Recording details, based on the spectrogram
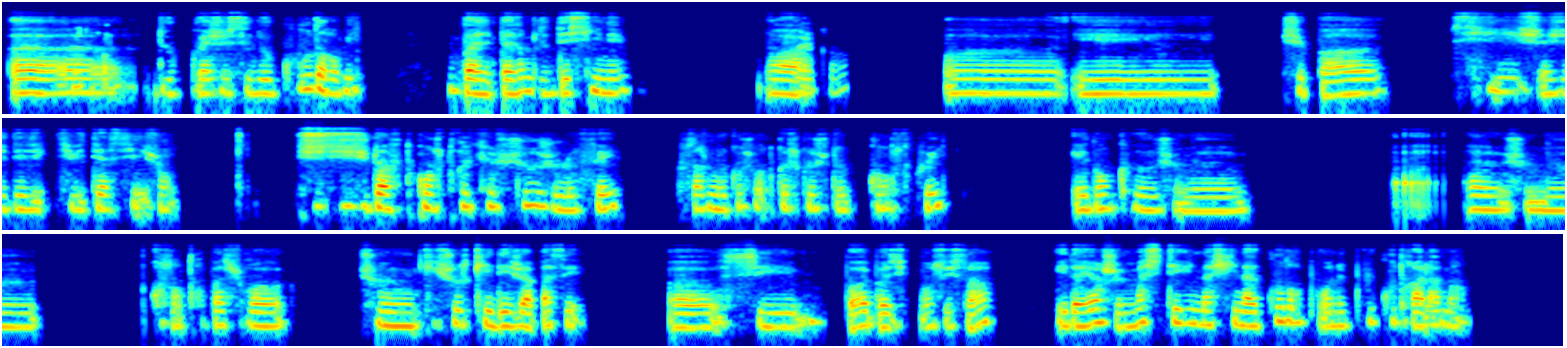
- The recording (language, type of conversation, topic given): French, unstructured, Comment éviter de trop ruminer des pensées négatives ?
- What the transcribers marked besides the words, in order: other background noise; drawn out: "et"; tsk; tapping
